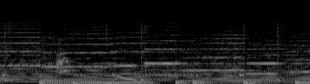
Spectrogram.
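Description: Dog barking in the video game Trails of Cold Steel 3, several short yips and woofs in an irregular rhythm over steady background game music.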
